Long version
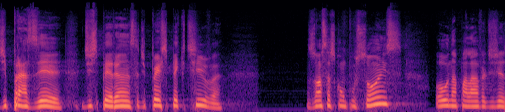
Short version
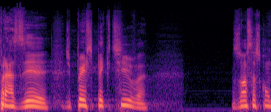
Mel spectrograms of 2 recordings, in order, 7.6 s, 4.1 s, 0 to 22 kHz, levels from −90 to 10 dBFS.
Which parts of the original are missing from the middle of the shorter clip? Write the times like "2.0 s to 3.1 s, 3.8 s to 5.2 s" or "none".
1.2 s to 2.1 s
